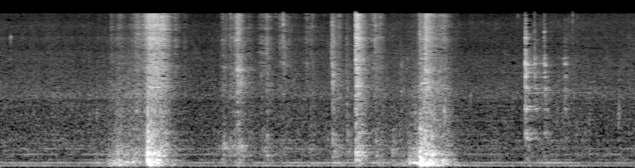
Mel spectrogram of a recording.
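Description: A metal fork and ladle clinking and scraping against a steel pot of frying ghee: about five bursts of knocks, the two loudest a little past one second and a little past four seconds in, over a low steady hum.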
